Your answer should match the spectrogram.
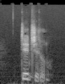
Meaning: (adjective) 1. Having to do with digits (fingers or toes); especially, performed with a finger 2. Property of representing values as discrete, often binary, numbers rather than a continuous spectrum
- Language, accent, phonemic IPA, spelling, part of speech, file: English, US, /ˈdɪd͡ʒɪtl̩/, digital, adjective / noun, En-us-digital.ogg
